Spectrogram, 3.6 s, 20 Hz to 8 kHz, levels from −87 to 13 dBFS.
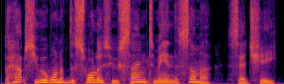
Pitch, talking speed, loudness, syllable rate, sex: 180 Hz, 270 wpm, -16 LUFS, 6.5 syllables/s, male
